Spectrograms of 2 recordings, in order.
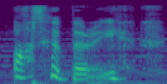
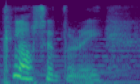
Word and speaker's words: Otterbury: "Otterbury, not Clotterbury. People do have trouble with the name, but that is the most amusing of mispronunciations I have yet encountered.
